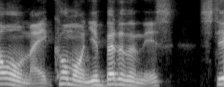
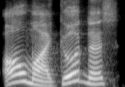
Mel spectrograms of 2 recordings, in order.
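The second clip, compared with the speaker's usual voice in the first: loud, drawn-out gasp of disbelief; shocked exclamation; 5 semitones higher, 10 dB louder, slower than usual. Real, not acted. Hearing his mate had a fence fall on him, loud shocked exclamation. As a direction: react like you just heard something wild.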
